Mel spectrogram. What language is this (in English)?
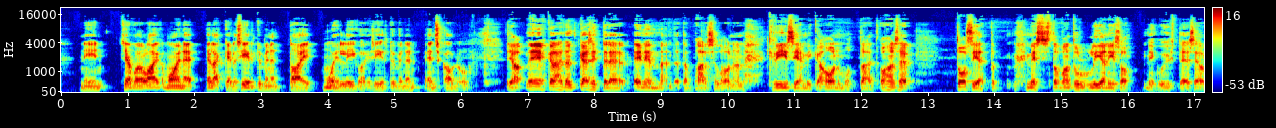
Finnish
